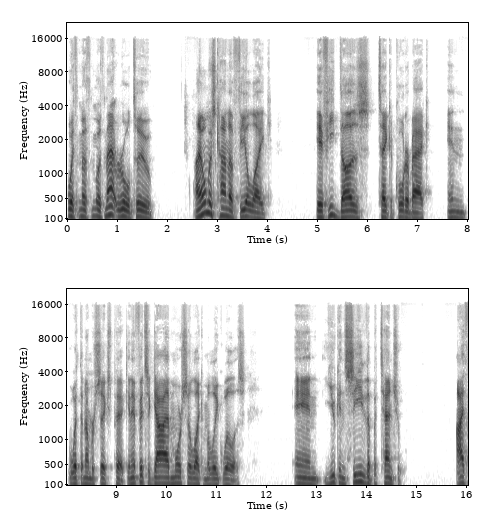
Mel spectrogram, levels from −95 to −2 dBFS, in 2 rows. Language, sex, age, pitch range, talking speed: English, male, 30-49, 105-130 Hz, 155 wpm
